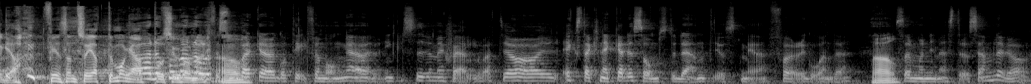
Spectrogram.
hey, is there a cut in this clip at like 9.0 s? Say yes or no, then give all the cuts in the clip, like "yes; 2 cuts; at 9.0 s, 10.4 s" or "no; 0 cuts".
no; 1 cut; at 2.1 s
